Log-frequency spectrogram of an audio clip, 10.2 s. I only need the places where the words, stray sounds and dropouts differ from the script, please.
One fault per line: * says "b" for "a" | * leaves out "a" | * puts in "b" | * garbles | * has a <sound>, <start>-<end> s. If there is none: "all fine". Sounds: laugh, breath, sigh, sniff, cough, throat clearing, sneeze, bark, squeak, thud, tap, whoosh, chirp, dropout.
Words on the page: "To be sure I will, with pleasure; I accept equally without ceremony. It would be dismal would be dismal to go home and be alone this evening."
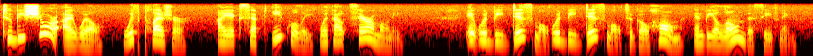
all fine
